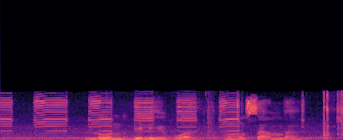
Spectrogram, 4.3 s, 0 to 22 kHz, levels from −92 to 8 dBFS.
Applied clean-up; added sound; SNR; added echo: none; Coin (dropping) / Alarm; 7 dB; none.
